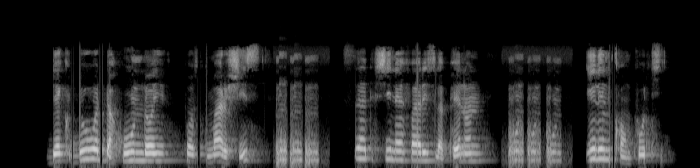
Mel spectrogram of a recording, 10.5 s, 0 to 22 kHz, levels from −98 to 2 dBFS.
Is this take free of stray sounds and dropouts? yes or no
no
